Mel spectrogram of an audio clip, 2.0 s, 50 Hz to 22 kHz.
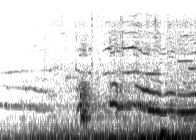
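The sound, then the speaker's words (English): Eight racing dogs in the starting traps before a race whine, yelp and howl: overlapping high, drawn-out cries that bend up and down in pitch over a steady low rumble. “This is the sound of 8 dogs in the traps getting ready to roll. The traps being the gates.”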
